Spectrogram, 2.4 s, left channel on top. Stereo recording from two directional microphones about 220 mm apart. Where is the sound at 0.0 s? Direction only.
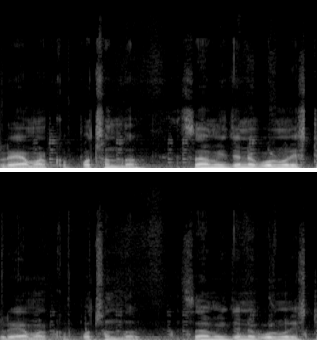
10° left (ahead or behind).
